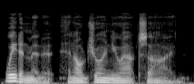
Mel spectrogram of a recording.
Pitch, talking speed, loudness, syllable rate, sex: 95 Hz, 245 wpm, -18 LUFS, 7.1 syllables/s, male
